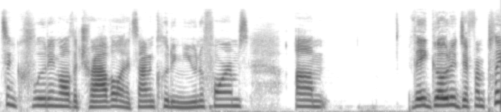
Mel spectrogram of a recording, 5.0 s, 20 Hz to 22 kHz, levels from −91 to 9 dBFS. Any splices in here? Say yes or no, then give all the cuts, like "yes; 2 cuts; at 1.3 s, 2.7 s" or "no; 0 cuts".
no; 0 cuts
